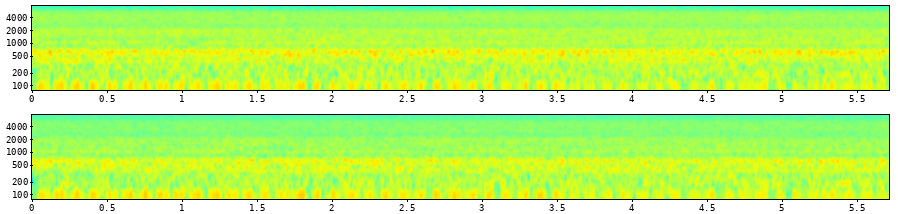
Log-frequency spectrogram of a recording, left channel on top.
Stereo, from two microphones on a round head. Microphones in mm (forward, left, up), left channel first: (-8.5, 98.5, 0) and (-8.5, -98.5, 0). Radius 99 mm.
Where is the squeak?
I don't hear a squeak.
